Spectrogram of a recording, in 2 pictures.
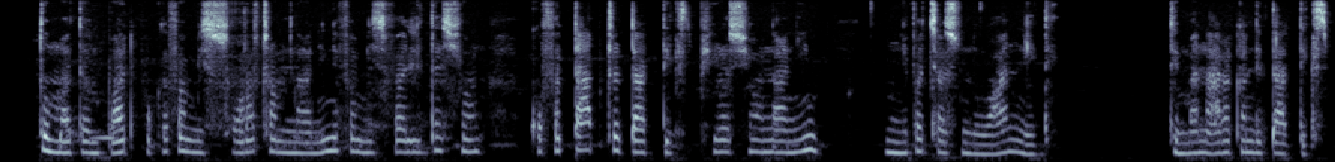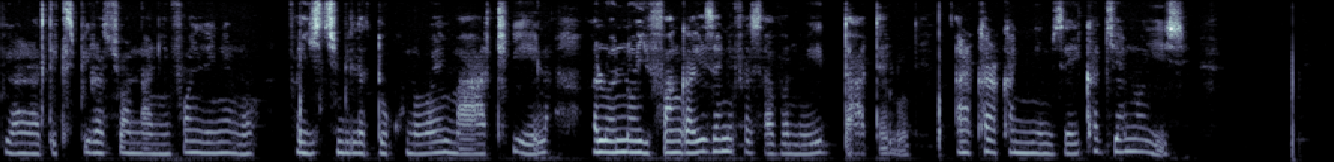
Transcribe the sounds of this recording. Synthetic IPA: t̪umad̪amibad̪ib̥okefəmisi̥soɾaʈ͡ʂaminaninefəmisi̥v̥alid̪asjoni̥ | kofət̪api̥ʈ͡ʂəd̪at̪id̪̥ekspiɾasjõnanini̥ | nefət͡sazunoanned̪e̥ | d̪̥emanaɾakənled̪at̪̚d̪ekspiad̪ekspiɾasjonaninifonzenano | faizi̥t͡simbiləd̪okunowemaaɾiʈ͡ʂeləaloanoifaŋɡaizanefazavanowed̪̥at̪alṵni̥aɾakaɾakaninimizajkadianoḭz̥i̥

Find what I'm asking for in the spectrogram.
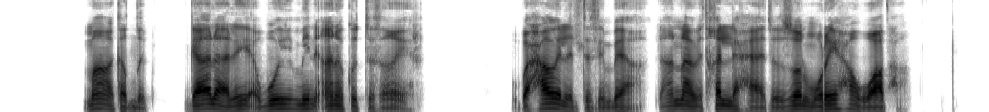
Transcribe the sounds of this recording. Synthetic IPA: maʔakɑd̪ˤːib̚ | ɡaːlaliːʔa̰buːminʔa̰nakʊnt̪sˤɑɣḭːɾ | wibaħaːwilʔalt̪azimbiha̰liʔanːahabit̪xalːiħajaːt̪azːoːlmʊɾiːħawwɑːd̪ˤħɑ

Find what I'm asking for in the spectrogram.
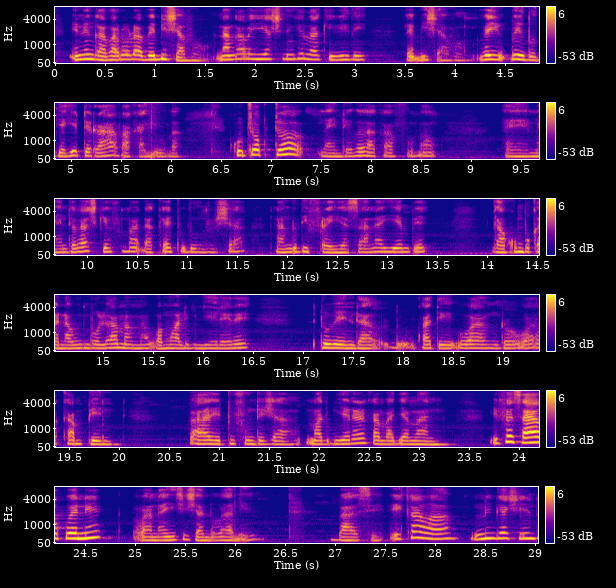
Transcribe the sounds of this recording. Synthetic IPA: iniŋɡaβaɾɔlaβɛbiʃavɔnaŋɡaβɛiaʃiɾiŋɡilakiβiði | βɛbiʃavɔββɛiðɔðiajɛtɛɾaaβakajuða | kutɔku̥tɔmaɛndɛðɔjakafuma | ɛmaɛndɛlaʃi̥kɛfumaɗakaɛtuðunduʃa | naŋɡiðifuɾaiasanaiɛmbɛ | ŋɡakumbukanawimbɔlɛwamaawamwalimuɲɛɾɛɾɛ | tuβɛndaukatɛwandɔwakam̩pɛni | kaɛtufundiʃ̬amwalimuɲɛɾɛɾɛkambad͡ʒamani | ifɛsakwɛniwanaiɲt͡ʃiʃandɔβani | basiikawaniŋɡɛʃind

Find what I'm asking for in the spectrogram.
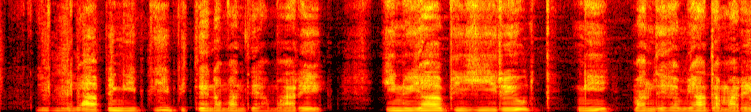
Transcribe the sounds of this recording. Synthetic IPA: inujabiŋibibit̪enəmand̪eɦəmaɾe | inujabiɦiɾeu | ŋi | mand̪eɦəmiad̪amaɾe

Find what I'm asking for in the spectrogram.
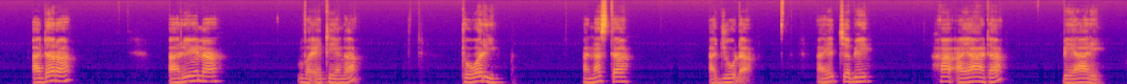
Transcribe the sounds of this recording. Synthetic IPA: ʔadaɾa | ʔaɾɛːna | va̰ʔɛtɛːŋɡa | tɔwaɾi | ʔanasta | ʔa̰d͡ʒɔːɗa̰ | ʔa̰jɛt͡ʃːaɓɛ | haʔa̰jahata | ɓɛjaːɾɛ

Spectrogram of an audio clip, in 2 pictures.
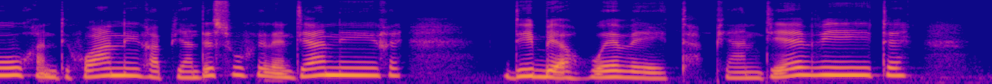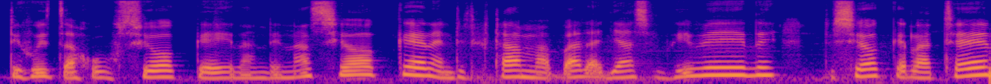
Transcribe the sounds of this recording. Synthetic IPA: uxandihwanixapjandisuxilɛ̰ndianixɛ | ndibiauwɛβɛtḁpjandiɛvitɛ | ndihwit͡sakusiɔkɛla̰ndɛnasjɔkɛlɛndi̥tamabada̰ɟasihiβɛlɛndisiɔkɛlatʰɛ

